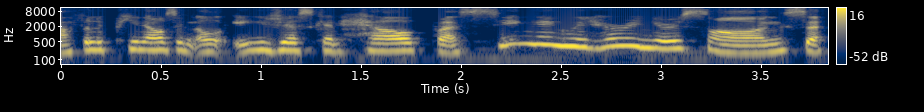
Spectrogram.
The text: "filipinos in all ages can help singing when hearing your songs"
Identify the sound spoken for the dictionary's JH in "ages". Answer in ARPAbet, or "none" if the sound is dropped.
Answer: ZH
